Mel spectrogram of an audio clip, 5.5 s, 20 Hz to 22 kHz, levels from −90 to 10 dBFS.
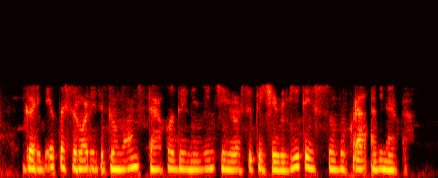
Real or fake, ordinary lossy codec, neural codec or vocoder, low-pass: fake; Opus, 64 kbps; codec, 32 kHz, 1.9 kbps, SNAC; 3.6 kHz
